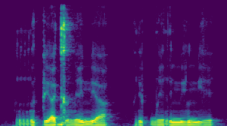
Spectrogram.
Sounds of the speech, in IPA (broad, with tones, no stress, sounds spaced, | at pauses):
r ʊ˩ pʲ a˨˦ ɡʲ o˩ l e˨˦ mʲ a˩ | ɾʲ ɵ˩˧˩ p w e˩˧˩ r mʲ ɵ˩˧˩ lʲ mʲ e˩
